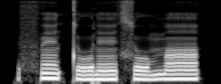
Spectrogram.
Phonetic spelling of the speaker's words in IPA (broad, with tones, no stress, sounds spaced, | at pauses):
f ɛ̃˦ t o˧ ɾ ɛ̃˧ s o˧ m ã˦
